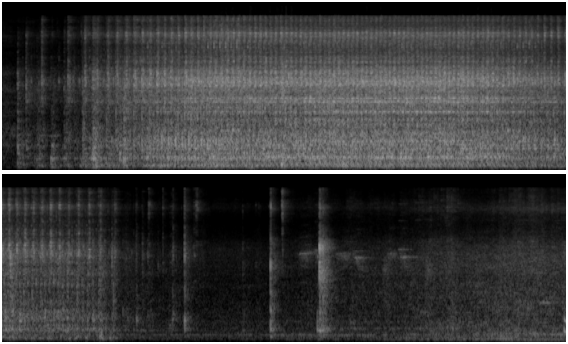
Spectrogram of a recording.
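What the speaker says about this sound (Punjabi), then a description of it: "ਤਰ੍ਹਾਂ ਆਪਾਂ ਨੇ ਹੁਣ ਐਦਾਂ ਚਾਰੇ ਬੰਨੇ ਸਲਾਈ ਲਗਾਉਣੀ ਆ" A sewing machine stitches seams on a Farshi salwar, running steadily and loud for about ten seconds before stopping, followed by quieter handling clicks and a few short taps.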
